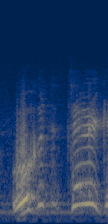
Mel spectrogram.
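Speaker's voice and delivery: very high excited little voice; proud toddler. A narrator's reading. Tot shows off her mud ball, very high proud child voice. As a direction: show off a prize to everyone.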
